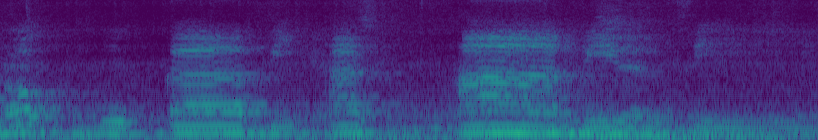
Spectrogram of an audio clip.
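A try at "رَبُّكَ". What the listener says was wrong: Kaknya juga pendek. Rob buka, enggak rob buka bi as, langsung. Rob buka bi ashabil fil.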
